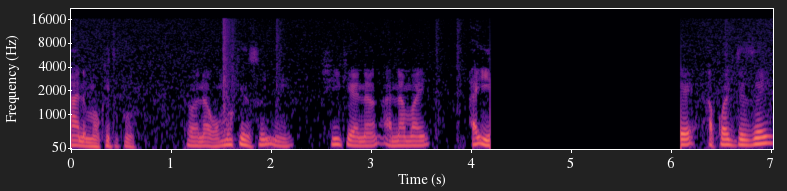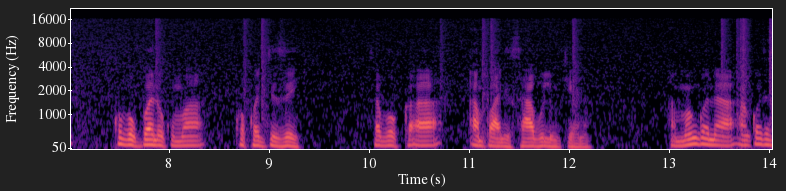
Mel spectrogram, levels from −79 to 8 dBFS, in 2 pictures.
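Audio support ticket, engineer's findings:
Overdone noise removal, whole clip. Background dropped, with twinkling specks where isolated bands survive. Noise reduction set too aggressive. Bands near the noise estimate cut hard or removed, and quieter speech detail in those bands goes with them. Spectral suppressor in the processing chain.

Audio dropout to silence, 4.18 s to 6.09 s. Sound cuts out abruptly and returns mid-flow. About 1.9 s lost. Gap is silent, with no room tone. Likely cause: input signal lost through a disconnect, link failure or mute while the recorder kept writing silence. Content in the gap unrecoverable.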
